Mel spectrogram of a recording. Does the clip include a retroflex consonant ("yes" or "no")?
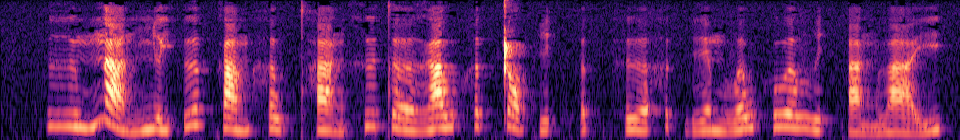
yes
